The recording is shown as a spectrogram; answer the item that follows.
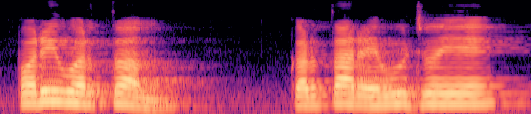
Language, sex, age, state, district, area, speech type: Gujarati, female, 45-60, Gujarat, Amreli, rural, spontaneous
